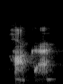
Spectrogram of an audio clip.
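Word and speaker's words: Haakaa: It's H-A-A-K-A-A, Hakka.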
